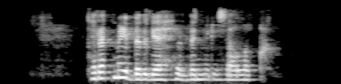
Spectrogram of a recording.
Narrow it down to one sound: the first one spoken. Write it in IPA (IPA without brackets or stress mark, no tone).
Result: k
